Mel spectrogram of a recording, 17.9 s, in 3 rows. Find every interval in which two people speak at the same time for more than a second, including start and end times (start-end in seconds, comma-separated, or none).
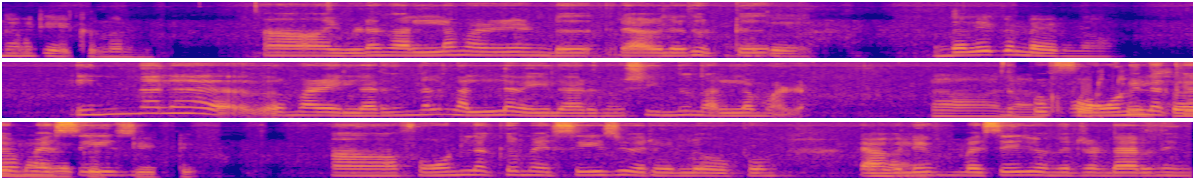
11.0-12.6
